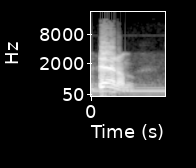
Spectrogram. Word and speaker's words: Denham: Denham. – Spell it. – D-E-N-H-A-M.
